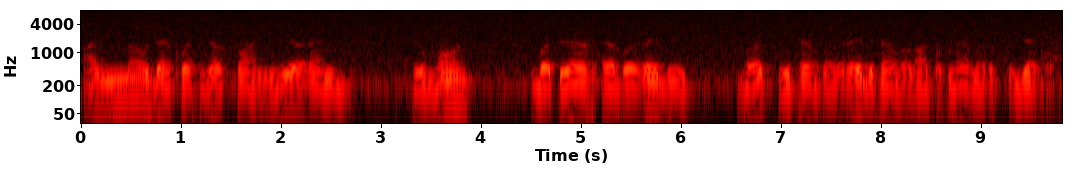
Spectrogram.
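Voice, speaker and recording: Shy Romanian teen boy, slow and soft. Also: low-pitched, noisy background. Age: teens. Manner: shy, hesitant with many fillers. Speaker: vlogger. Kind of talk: casual video blog.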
